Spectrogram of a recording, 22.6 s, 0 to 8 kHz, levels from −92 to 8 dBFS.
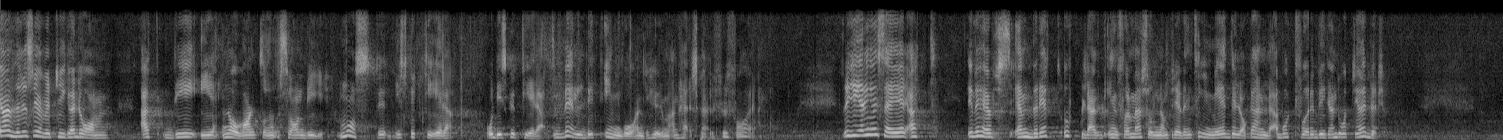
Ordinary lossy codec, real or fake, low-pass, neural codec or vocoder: none; fake; 7.2 kHz; codec, 16 kHz, 4 kbps, X-Codec, HuBERT features, trained on general audio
